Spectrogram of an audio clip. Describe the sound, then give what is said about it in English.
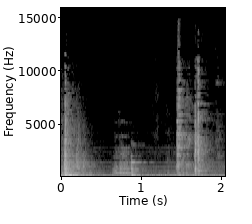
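A basement door swings shut with a heavy, low thud, followed by a few sharp metallic clicks as it locks. There is no talking. “The basement door closed, too. Locked, by the sound of it.”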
